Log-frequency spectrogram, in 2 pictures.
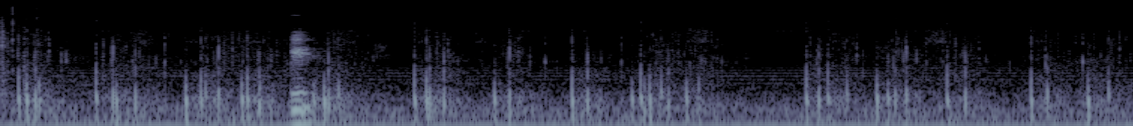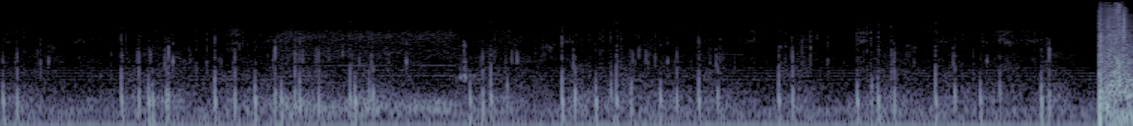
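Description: Boots step steadily on a hard floor indoors.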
